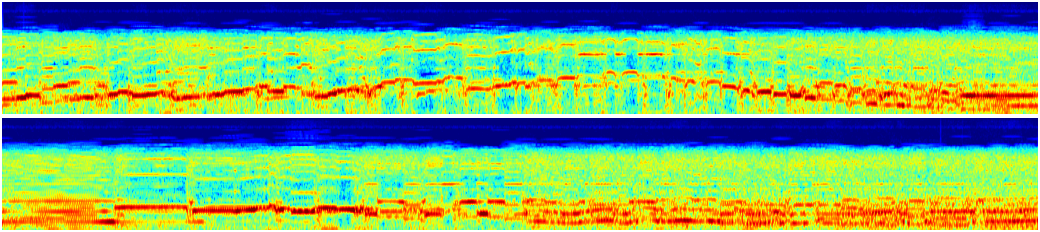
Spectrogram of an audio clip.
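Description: Live rock band playing an instrumental passage without singing. A lead melody line climbs in pitch over the first three seconds, runs back down, holds a sustained note in the middle, then wavers over the full band.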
